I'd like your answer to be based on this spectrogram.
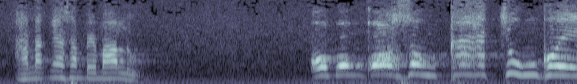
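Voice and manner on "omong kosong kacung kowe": higher, louder jeer; scornful yell at the preacher; mocking shout. Preacher imitating the bitter woman jeering at Pak Arifin, a loud, higher mocking shout. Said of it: "digitu-gituin kalau Pak Arifin lagi khotbah".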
